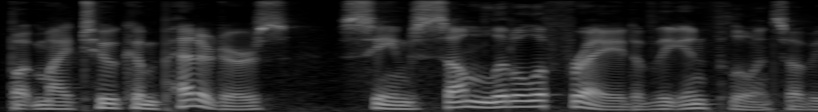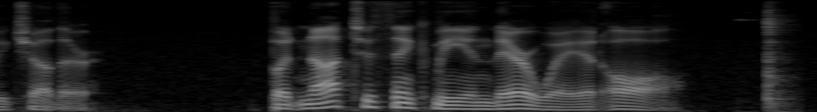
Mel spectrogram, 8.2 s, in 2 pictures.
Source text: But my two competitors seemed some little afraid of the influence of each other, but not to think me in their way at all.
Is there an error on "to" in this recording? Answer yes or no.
no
